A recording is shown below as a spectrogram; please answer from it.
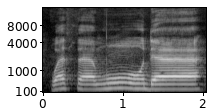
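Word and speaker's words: وثمودا: Contoh yang kedua, wa thamuda fama abqa. Ada huruf alif tapi atasnya bulat. Maka tidak boleh dibaca panjang. Wa thamuda, enggak boleh, langsung cepat.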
